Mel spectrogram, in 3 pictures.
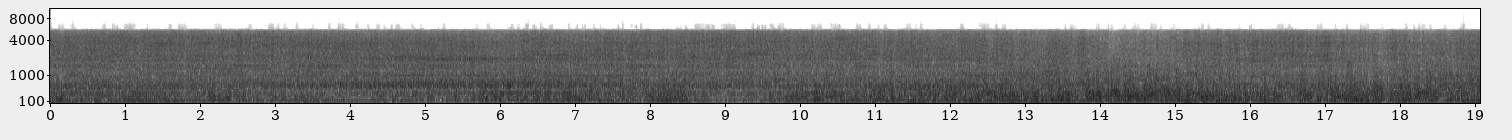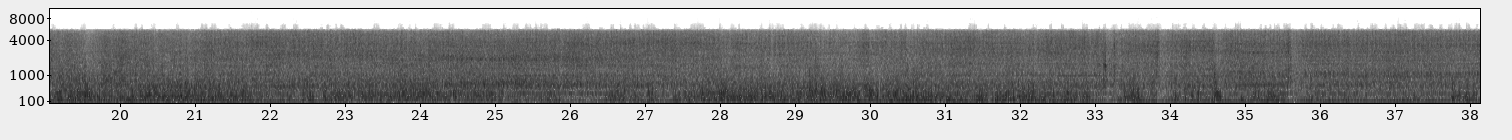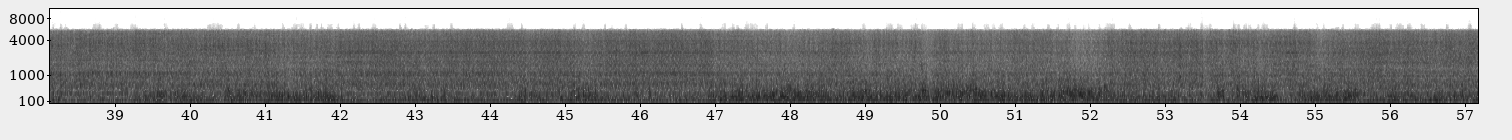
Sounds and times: Vehicle: 0:00.0 - 0:57.1.

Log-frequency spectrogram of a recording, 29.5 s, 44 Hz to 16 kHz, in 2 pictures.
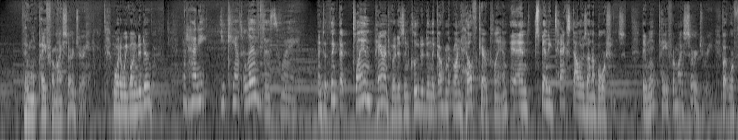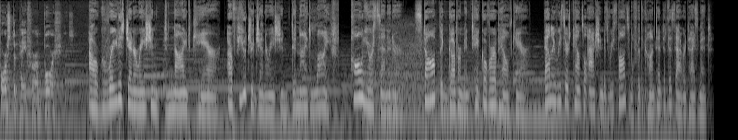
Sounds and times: Music: 0:00.0 - 0:29.1.

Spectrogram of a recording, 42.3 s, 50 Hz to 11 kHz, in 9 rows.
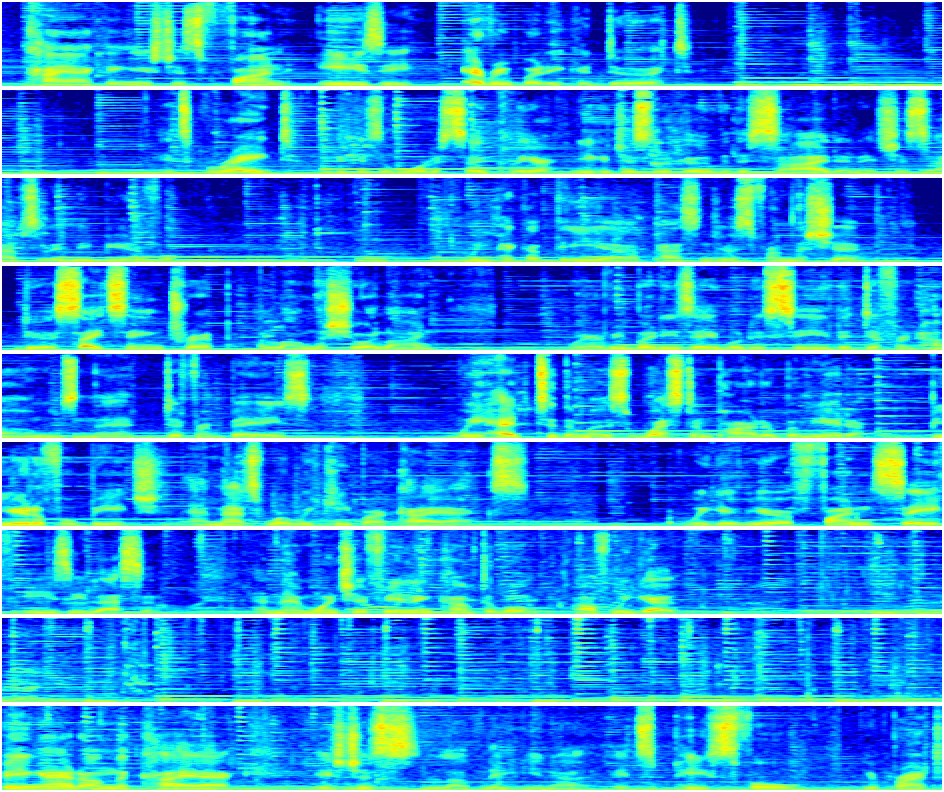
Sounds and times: Music: 0:00.0 - 0:42.3
Speech: 0:00.2 - 0:03.5, 0:05.6 - 0:10.3, 0:11.7 - 0:16.3, 0:17.0 - 0:20.4, 0:21.1 - 0:26.2, 0:26.9 - 0:31.6, 0:37.6 - 0:42.3.

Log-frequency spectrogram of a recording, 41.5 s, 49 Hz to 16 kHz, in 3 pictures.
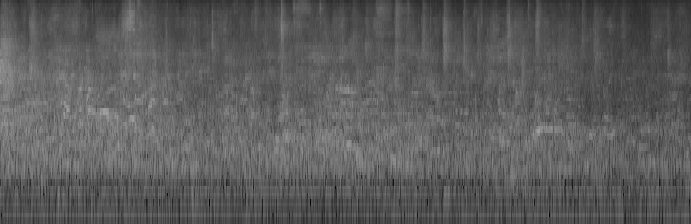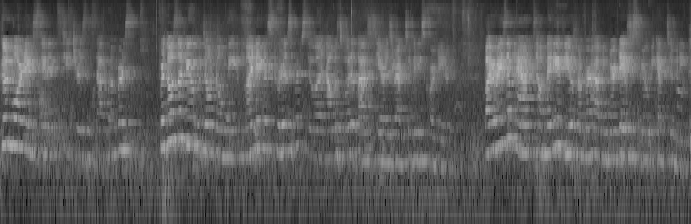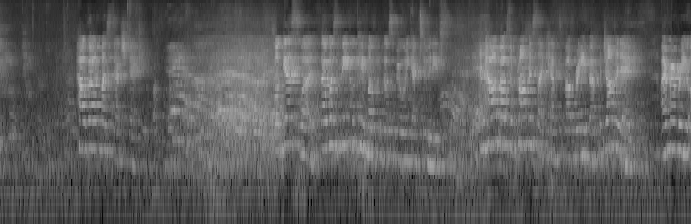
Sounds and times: Child speech, kid speaking: 0:13.8 - 0:28.3, 0:28.9 - 0:41.4.

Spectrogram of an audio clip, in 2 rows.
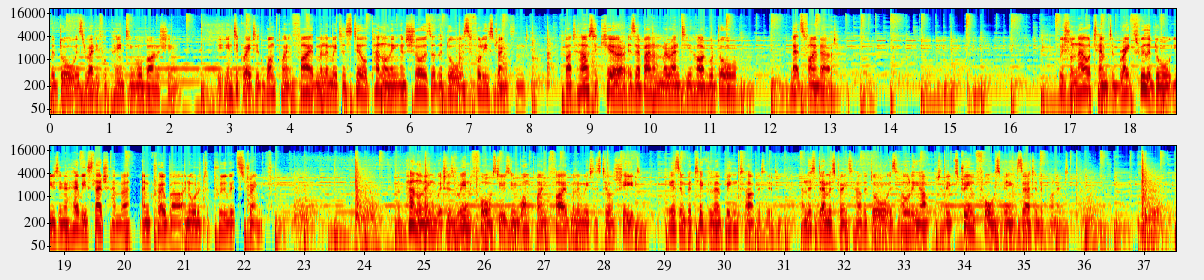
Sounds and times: Speech: 0:00.0 - 0:02.2, 0:02.8 - 0:11.5, 0:12.3 - 0:13.2, 0:16.8 - 0:22.6, 0:24.5 - 0:35.8
Music: 0:00.0 - 0:37.5.

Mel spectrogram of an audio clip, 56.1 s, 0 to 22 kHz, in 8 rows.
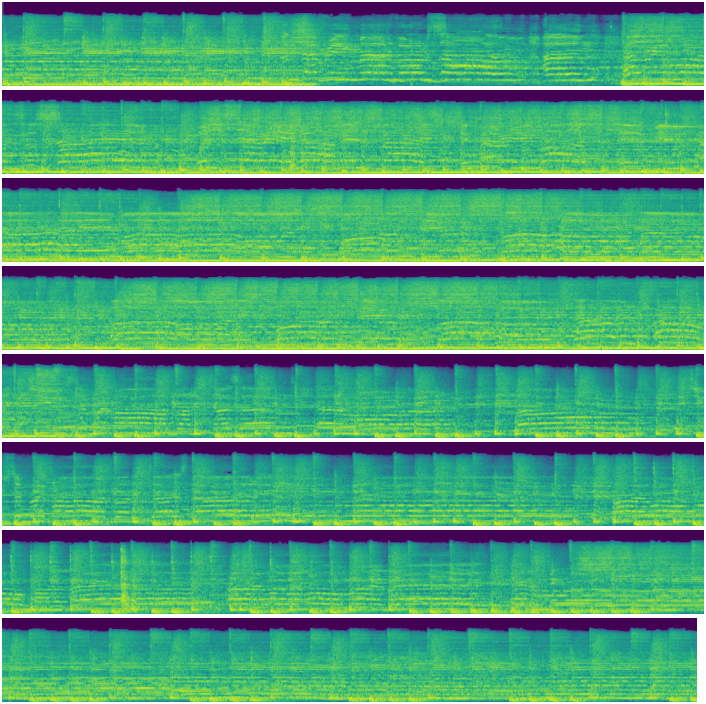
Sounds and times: Independent music: 0:00.0 - 0:56.0.

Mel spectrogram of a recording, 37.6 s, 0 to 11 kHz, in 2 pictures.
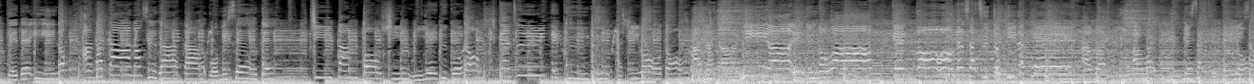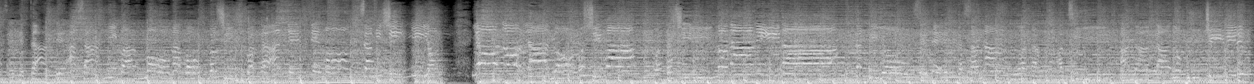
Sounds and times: Music: 0:00.0 - 0:37.6.

